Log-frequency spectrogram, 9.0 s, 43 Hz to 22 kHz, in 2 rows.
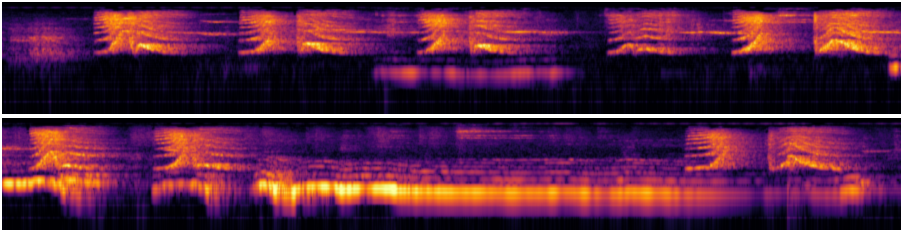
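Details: Buddy, a six-year-old male Vizsla adopted in September 2012, howls after being given large squeaky tennis balls. Rapid bursts of squeaking open the recording, then a long, wavering, mid-pitched howl with rich overtones rises and holds to the end.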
